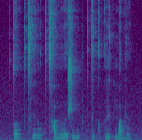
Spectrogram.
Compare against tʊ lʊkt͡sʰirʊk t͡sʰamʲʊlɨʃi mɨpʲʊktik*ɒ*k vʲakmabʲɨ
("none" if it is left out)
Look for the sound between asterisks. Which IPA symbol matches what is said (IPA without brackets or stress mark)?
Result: ɒ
